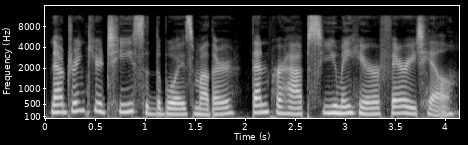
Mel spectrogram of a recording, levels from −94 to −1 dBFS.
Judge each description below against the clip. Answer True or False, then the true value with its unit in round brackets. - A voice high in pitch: True (210 Hz)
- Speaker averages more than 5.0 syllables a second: False (4.9 syllables/s)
